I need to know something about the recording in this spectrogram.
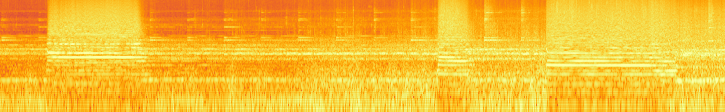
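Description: A train horn blasts loudly several times as a train approaches.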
